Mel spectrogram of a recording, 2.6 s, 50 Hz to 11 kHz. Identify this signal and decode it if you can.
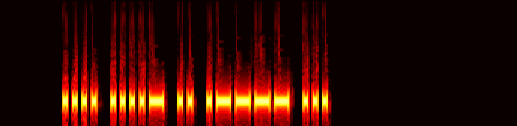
Morse code, heard as a keyed tone, about 47 wpm, 700 Hz. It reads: H4I1S
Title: Five Challenging Letter-Number Combinations 50wpm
